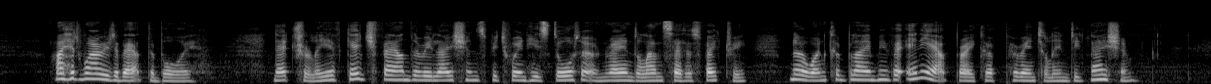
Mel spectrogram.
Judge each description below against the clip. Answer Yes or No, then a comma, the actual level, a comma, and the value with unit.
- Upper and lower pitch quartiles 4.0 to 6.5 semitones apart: No, average, 3.3 semitones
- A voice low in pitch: No, high, 190 Hz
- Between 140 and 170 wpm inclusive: Yes, average, 145 wpm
